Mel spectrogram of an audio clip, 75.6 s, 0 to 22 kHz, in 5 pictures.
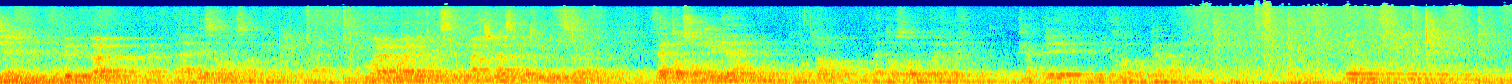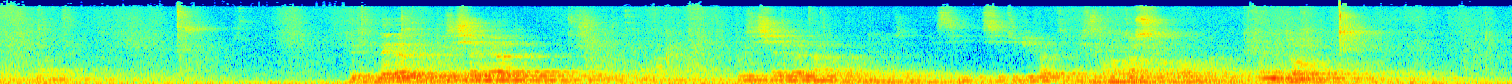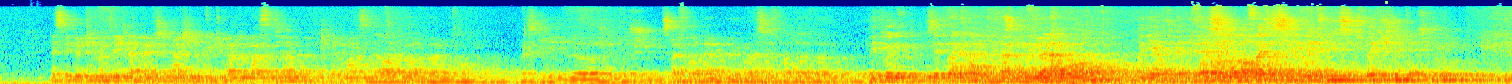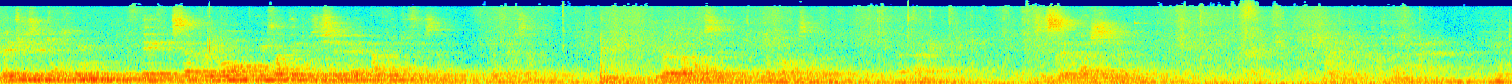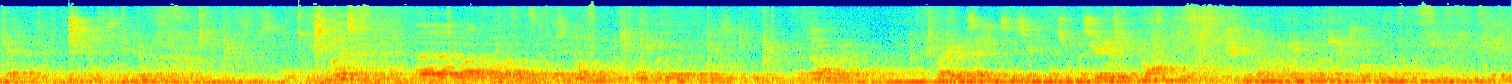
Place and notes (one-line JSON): {"title": "Namur, Belgium - Emines bunker", "date": "2017-11-19 14:50:00", "description": "Some students are making a short film, in the called Émines bunker. There's a lot of underground bunkers near the Namur city. Students are talking about their project in a wide room, with a lot of reverb. Bunker is abandoned since the WW2.", "latitude": "50.51", "longitude": "4.85", "altitude": "187", "timezone": "Europe/Brussels"}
